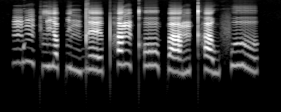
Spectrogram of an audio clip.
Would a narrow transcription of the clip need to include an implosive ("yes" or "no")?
no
